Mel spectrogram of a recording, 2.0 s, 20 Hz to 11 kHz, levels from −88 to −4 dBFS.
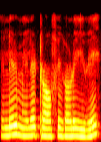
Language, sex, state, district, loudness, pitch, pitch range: Kannada, male, Karnataka, Bidar, -15 LUFS, 180 Hz, 175-195 Hz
